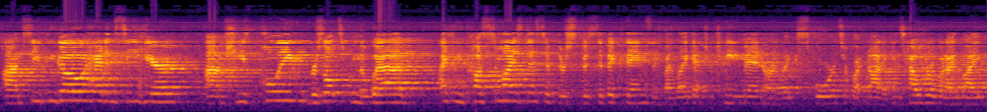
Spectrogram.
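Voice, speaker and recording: A woman's voice: fairly high pitch, fairly even intonation, a little fast, hardly any pauses, sharp tone, a little hiss or hum. Upbeat Canadian woman presenting on stage. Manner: upbeat, chatty, filler-heavy. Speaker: keynote presenter. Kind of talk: live product demo on stage. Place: large convention hall stage. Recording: distant mic in echoey hall.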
